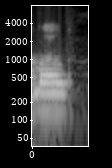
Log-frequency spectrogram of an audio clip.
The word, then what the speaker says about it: Cuomo: What happened to Chris Kumo? What happened? I don't I don't know. Uh is it is it Kumo? Kumo. Kumo. It's Kumo. Quomo. Quomo. C U O M O. Quomo.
